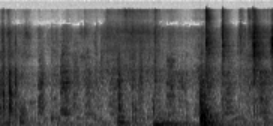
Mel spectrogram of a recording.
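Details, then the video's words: Layla, a female Boxer dog, throwing a tantrum indoors because she can't get her way: low grumbling growls and short whimpering bursts in uneven spurts, with a sharper yelp-like outburst near the end in a small room. "Boxer dog throws a huge Tantrum over nothing."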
